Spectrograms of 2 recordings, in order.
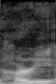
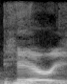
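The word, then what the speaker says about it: Hari: Evan and Hurry and Isabel. Hurry, but not. It's not hurry. It's not Hurry. Harry. He likes it to be pronounced Harry. It's Harry. Which I can't really say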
